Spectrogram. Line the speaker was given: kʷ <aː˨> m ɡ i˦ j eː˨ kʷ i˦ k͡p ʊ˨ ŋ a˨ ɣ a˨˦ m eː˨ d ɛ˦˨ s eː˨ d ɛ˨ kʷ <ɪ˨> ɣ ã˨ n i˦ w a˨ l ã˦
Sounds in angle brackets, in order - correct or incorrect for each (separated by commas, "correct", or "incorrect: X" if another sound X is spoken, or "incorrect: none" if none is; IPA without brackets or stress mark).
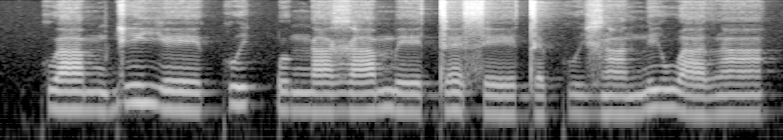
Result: correct, incorrect: i˨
